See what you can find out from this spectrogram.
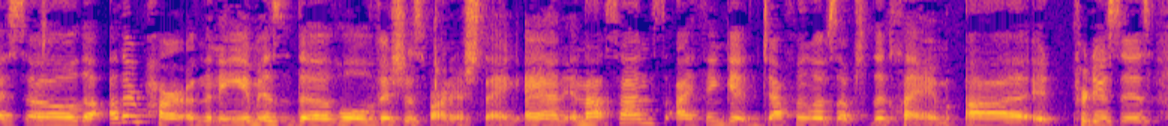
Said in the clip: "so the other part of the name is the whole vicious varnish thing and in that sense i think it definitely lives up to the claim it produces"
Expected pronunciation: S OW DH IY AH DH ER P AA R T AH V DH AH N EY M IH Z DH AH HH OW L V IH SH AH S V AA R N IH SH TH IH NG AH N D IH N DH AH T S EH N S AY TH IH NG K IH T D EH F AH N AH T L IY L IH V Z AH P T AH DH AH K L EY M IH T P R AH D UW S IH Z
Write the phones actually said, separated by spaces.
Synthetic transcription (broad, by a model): S OW DH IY AH DH ER P AA R T AH V DH AH N EY M IH Z DH AH HH OW L V IH SH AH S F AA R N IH SH TH IH NG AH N IH N DH AH T S EH N S AY TH IH NG K IH T D EH F AH N AH T L IY L IH V Z AH P T AH DH AH K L EY M IH T P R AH D UW S IH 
